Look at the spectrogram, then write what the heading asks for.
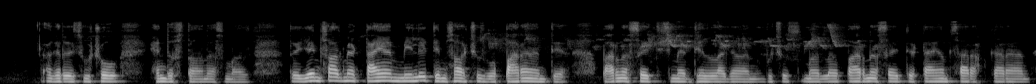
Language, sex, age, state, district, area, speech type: Kashmiri, male, 45-60, Jammu and Kashmir, Ganderbal, rural, spontaneous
